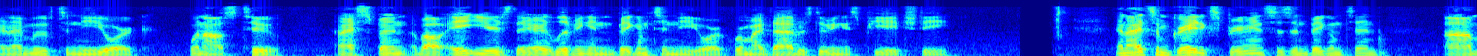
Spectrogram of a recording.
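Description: This young adult from Guyana is a university student appearing as a podcast guest, giving conversational interview answers at a middle pitch with a fairly bright tone. He speaks earnestly, often repeating a word while gathering his thoughts, and the recording sounds slightly dull and lo-fi.

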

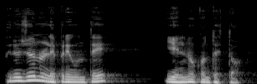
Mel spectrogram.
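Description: A man narrating a story aloud in a measured, expressive reading. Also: medium pitch, faint music behind.

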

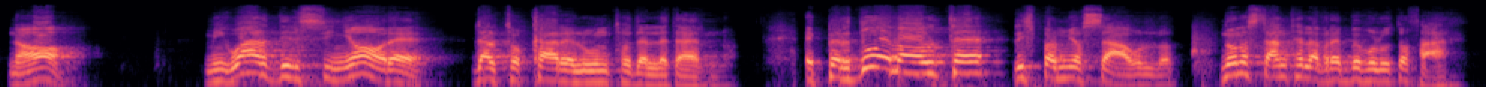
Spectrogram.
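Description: A man preaching an evening sermon as pastor, with expressive delivery that repeats questions for emphasis. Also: fairly high pitch.

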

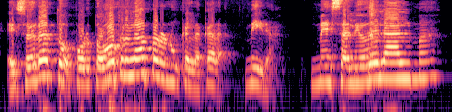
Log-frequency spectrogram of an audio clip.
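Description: A Venezuelan woman with a fairly high voice co-hosts a podcast in a relaxed, chatty way. She tells her stories expressively and punctuates them with spoken sound effects. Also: fairly quick. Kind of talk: casual chat, storytelling.

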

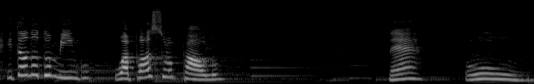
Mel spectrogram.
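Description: Woman pastor, high voice, storytelling sermon, soft music bed. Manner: storytelling, asks the congregation to respond. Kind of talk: sermon with personal testimony.

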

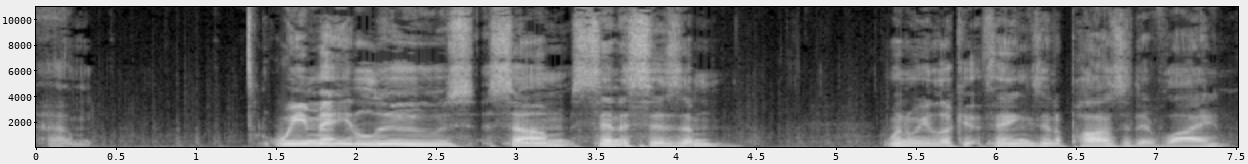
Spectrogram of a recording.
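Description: A man giving an informal, reflective spiritual talk in a halting, unscripted way, recorded inside a car with rain hitting it. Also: medium pitch, creaky, darkish tone. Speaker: spiritual teacher.

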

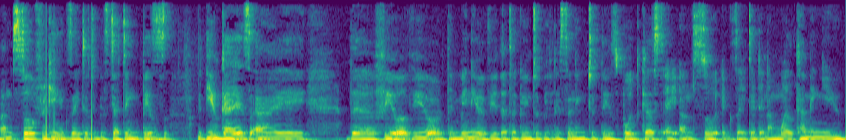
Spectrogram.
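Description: A man, hosting a casual solo podcast, chatty and rambling as he talks warmly to his listeners. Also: medium pitch, slight background noise. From Kenya. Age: 20s. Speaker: podcast host. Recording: roomy, distant mic, faint music.

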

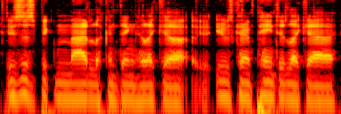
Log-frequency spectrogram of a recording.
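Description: Podcast guest from the Boston area, low smooth voice, easygoing rambling storyteller, slightly distant mic. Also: male voice, a little fast, no room sound. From United States, near Boston. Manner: relaxed storytelling with many fillers and laughs. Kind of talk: casual interview chat.

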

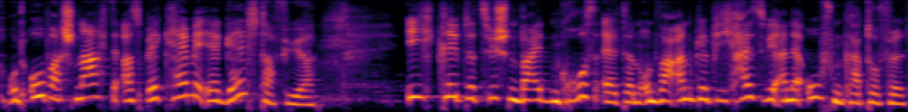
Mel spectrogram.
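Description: A woman narrates an audiobook with a somewhat high, husky voice. Her reading is expressive and wry, and she leans into the dry humor of the text.

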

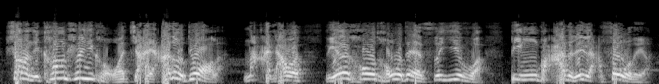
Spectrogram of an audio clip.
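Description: A male storyteller tells a ghost story in a husky voice that swings widely. He talks in an earthy way and swears freely. The recording sounds dull and lo-fi. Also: high voice, big pitch swings, brisk. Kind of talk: colloquial ghost story narration.

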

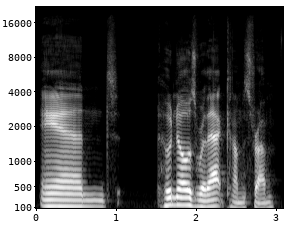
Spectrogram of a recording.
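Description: A man's voice: medium pitch, takes it slowly, fairly bright tone, smooth. A man co-hosting a casual gaming podcast, sick with a nasal, sniffly voice and a jokey, upbeat way of talking. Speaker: podcast co-host.

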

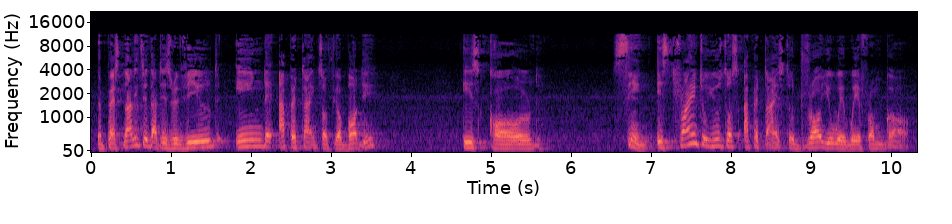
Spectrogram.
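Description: Husky Nigerian preacher. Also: male voice, on the high side, expressive, normal speed, mellow. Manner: preaching, checks in with the congregation. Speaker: pastor. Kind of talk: sermon.

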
